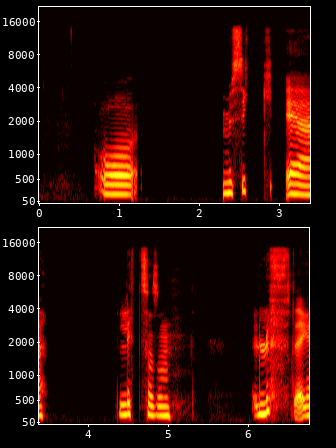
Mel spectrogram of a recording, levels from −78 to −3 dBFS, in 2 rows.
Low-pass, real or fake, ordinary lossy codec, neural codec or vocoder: 14.4 kHz; real; none; none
